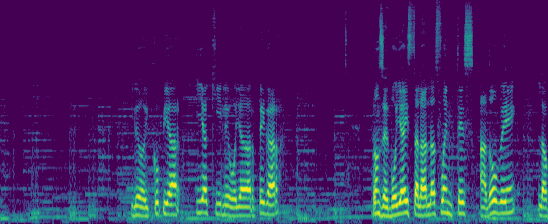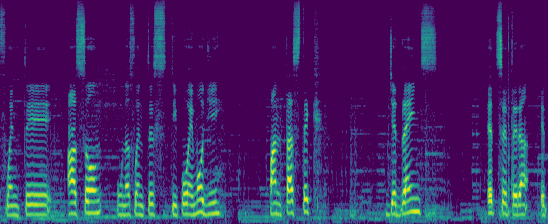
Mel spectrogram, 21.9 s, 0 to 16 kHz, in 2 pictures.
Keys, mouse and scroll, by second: 0.0-21.9 typing, 2.6-4.3 drag, 5.2-7.1 drag, 14.4-15.4 drag, 19.2 click, 20.9 Return.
